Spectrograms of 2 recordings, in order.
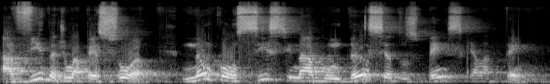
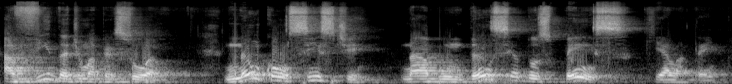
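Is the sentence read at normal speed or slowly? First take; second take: normal; slowly. First: It is read at a normal pace. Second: It is read slowly, with more pauses.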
